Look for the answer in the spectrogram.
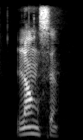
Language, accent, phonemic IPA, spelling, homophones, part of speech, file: French, France, /lɑ̃s/, lancent, lance / lances, verb, LL-Q150 (fra)-lancent.wav
- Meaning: third-person plural present indicative/subjunctive of lancer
